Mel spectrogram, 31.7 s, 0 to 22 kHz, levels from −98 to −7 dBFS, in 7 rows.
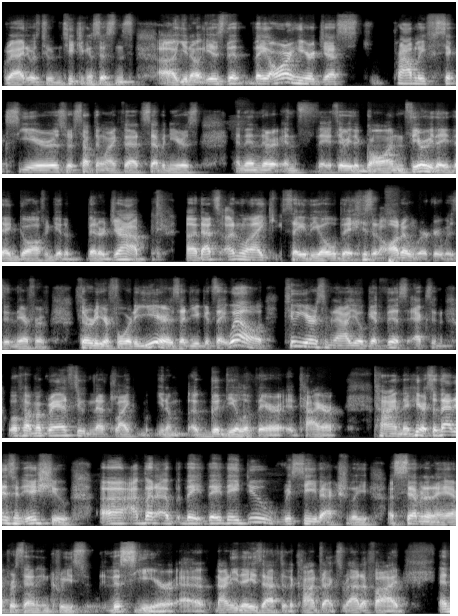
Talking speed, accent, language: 235 wpm, American, English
